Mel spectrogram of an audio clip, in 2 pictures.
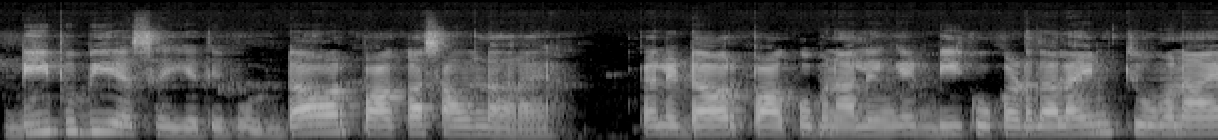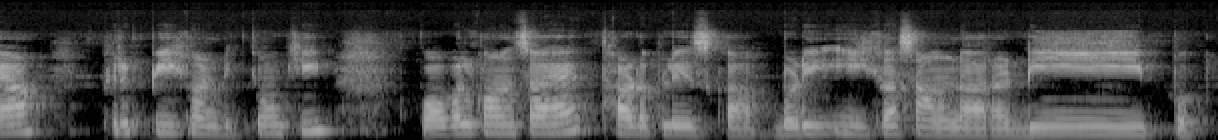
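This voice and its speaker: A woman teaching shorthand step by step, asking questions and answering them herself, sounding out letters slowly. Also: medium pitch. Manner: explains patiently, asks and answers her own questions, sounds out letters slowly. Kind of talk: step-by-step tutorial.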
